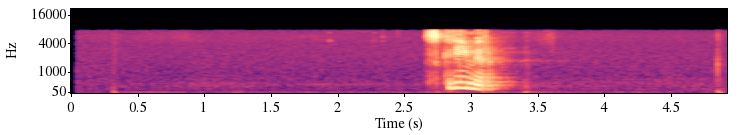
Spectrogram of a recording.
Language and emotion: Russian, neutral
